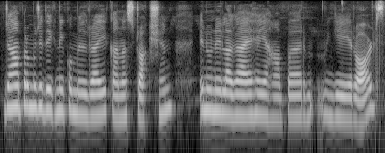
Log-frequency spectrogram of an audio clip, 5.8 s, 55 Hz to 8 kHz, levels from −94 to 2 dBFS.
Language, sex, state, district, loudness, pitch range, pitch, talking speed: Hindi, female, Bihar, Patna, -21 LUFS, 180-220 Hz, 190 Hz, 185 wpm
